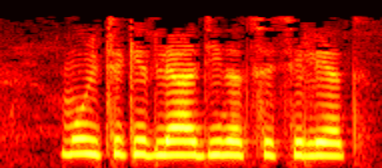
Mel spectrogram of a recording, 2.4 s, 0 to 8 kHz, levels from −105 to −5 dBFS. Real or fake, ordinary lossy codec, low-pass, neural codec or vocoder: real; MP3, 24 kbps; 7.2 kHz; none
